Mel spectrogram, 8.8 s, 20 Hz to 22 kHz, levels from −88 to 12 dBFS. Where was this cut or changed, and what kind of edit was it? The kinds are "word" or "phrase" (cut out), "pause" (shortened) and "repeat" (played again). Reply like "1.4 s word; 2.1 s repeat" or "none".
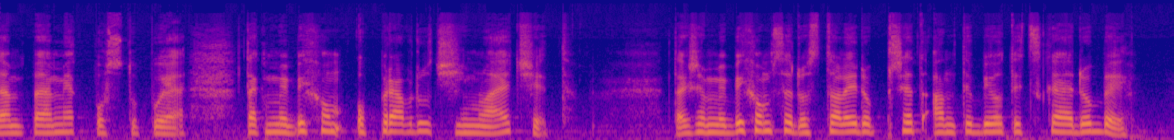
3.2 s phrase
